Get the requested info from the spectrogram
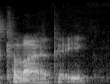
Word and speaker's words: Calliope: So the canonised version is Calliope.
